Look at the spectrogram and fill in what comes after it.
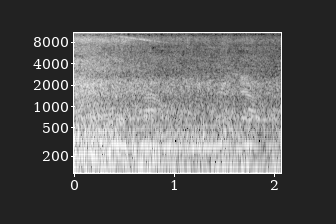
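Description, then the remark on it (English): Steady roadside traffic rumbles continuously at a Jeep booth, a dense low-frequency drone of passing vehicles and heavy trucks, with a faint voice murmuring underneath. “We've got a lot of traffic noise going on.”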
